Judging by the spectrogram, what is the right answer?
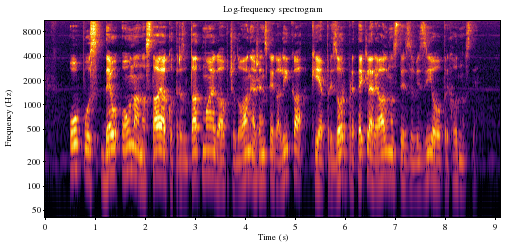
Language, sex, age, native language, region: Slovenian, male, 30-49, Slovenian, Drava region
